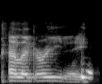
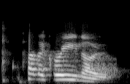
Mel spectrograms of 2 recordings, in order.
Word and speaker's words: Pellegrino: You called him Mauricio Pellegrini. Pellegrino. Not Pellegrini.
